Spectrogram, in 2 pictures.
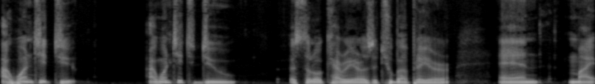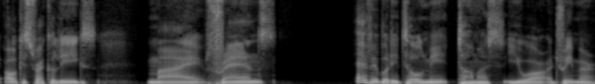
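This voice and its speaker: With a French accent, a man talks at a moderate pace in a fairly low pitch with ordinary pitch variation and long, frequent pauses. The recording is very clean and dry, with a close sound, no echo and a silent background. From France. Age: 30s. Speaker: tuba soloist. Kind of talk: casual interview. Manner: halting, hesitant.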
